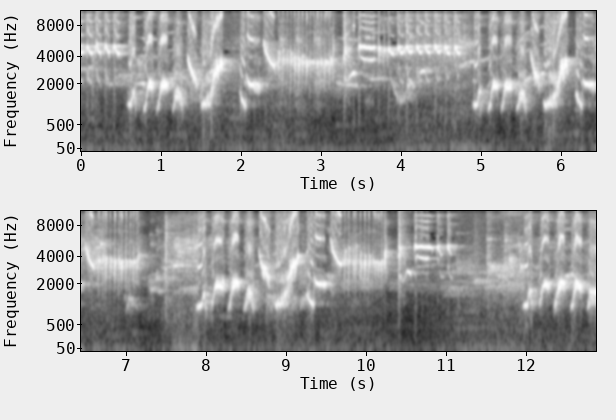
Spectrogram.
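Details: White-rumped shama in an energetic, long competition song used as a lure: bursts of rapid descending whistles and buzzy trills repeated in bouts every few seconds, with brief pauses between.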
